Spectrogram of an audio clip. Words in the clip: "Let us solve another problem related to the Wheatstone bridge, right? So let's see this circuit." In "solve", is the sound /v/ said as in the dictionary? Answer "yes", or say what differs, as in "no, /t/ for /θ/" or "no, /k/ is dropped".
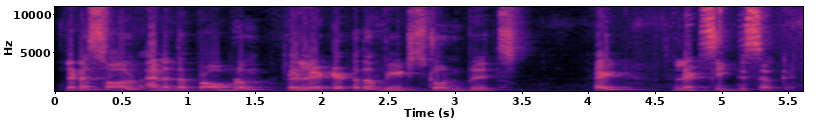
yes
